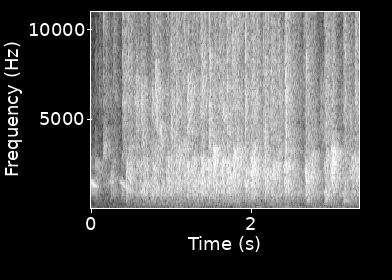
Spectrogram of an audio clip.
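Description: applause

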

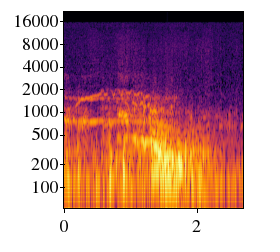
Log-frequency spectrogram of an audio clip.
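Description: horse neighing

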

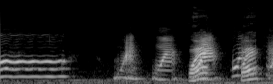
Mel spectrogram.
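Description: duck quacking

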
